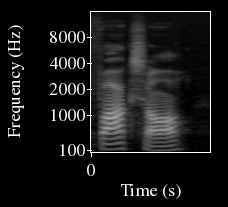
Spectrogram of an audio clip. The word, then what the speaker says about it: Vauxhall: fitted for crimone or foxhall as they used to pronounce vauxhall then for fox hunting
